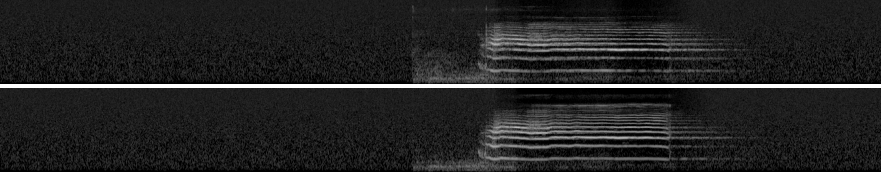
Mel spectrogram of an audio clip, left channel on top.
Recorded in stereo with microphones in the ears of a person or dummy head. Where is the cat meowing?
30° left (ahead or behind), 0.7 m; by 6.8 s 60° right (ahead or behind), 1.3 m.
